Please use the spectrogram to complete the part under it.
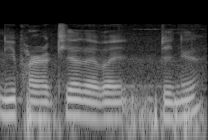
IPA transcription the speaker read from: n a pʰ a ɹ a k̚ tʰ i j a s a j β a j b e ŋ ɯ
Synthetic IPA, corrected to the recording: n i pʰ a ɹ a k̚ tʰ i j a z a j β a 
